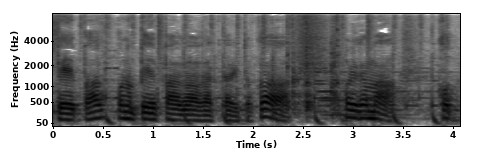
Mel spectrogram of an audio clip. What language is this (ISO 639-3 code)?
jpn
